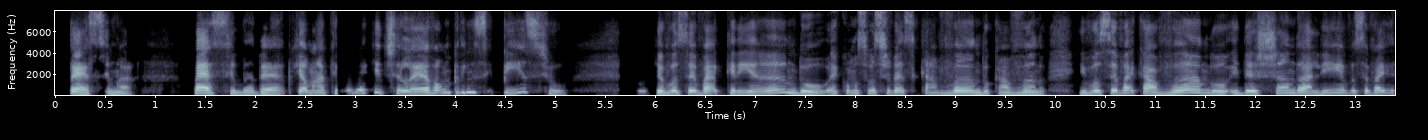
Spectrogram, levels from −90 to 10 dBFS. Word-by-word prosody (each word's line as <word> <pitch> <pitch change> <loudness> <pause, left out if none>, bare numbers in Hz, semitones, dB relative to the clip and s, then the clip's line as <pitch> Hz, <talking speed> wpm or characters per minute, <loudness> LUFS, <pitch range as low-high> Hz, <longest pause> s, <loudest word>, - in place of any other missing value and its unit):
Péssima, 165 -7 +1 0.6
péssima 205 - +4
né, 175 -2 +1
porque - - -5
é 220 - +4
uma 220 +1 -3
coisa 245 +3 -4
que 300 - -2
te 255 -1 -4
leva 225 +2 +4
a - - -3
um 275 +2 -3
precipício. 305 - -4 0.7
Porque 420 - +2
você 215 +2 +3
vai 215 -1 +2
criando, 220 -1 0
é - - -3
como 225 0 -6
se 225 - -8
você 235 -1 -2
estivesse 230 0 -3
cavando, 215 -5 0
cavando, 190 0 -4 0.3
e - - -3
você 220 +3 +3
vai 245 0 -1
cavando 220 +2 +1
e 210 - -4
deixando 245 +5 +1
ali 220 +4 0
E - - -4
você 230 0 -3
vai 235 +1 -2
225 Hz, 150 wpm, -23 LUFS, 200-245 Hz, 0.7 s, péssima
